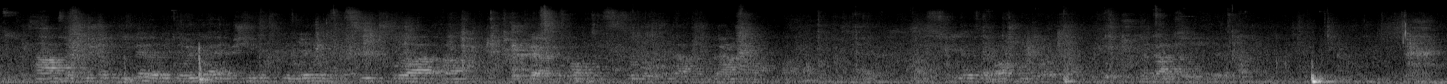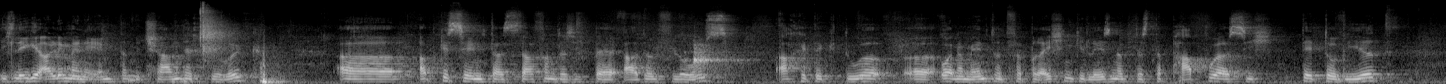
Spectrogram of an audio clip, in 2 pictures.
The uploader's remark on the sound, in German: Diese Vorlesung wurde von Studierenden aufgenommen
